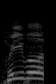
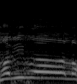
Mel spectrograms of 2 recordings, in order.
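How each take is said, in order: First: The r sound is dropped, leaving a vowel. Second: The r sound is replaced by a b sound. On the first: A small child whose teeth are just coming is speaking. "আদো আদো কথা" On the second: A toothless old person is speaking. "হরি উচ্চারণটা হয় না, হয় হবি"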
